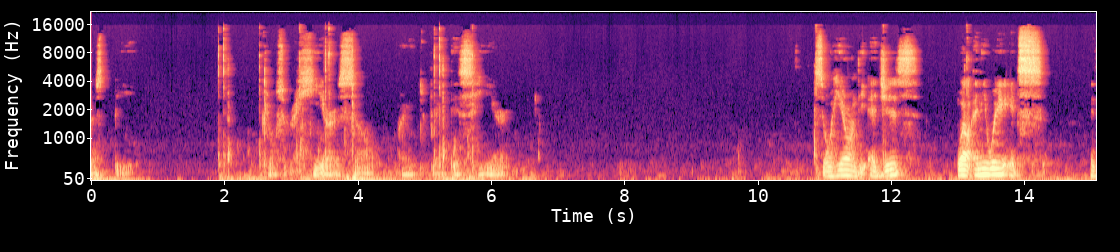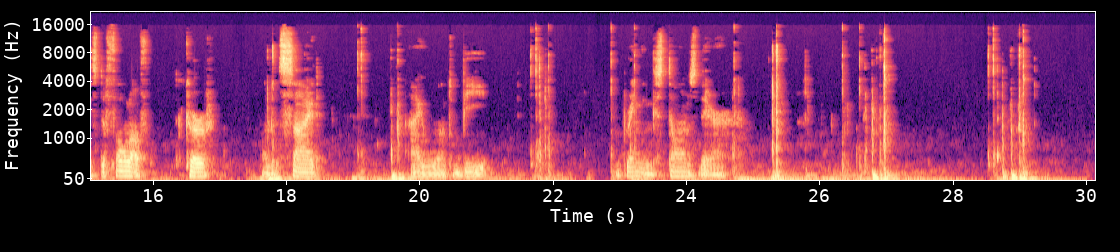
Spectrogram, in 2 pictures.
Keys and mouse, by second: 2.5 middle click, 3.8 g, 5.8-10.8 middle drag, 11.9-13.2 middle drag, 17.7 KP_7, 19.5 g, 21.9-22.9 middle drag, 23.3-24.8 middle drag, 25.3 KP_7, 26.4 shift+middle click, 26.8 shift+d.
